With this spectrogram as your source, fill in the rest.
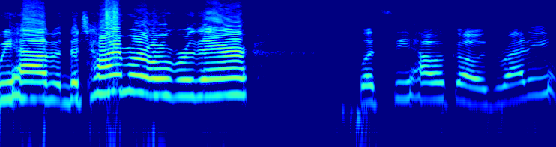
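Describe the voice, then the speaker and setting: A woman with an American accent, her bright, sharp tone raised and projected, at a fairly slow pace with ordinary pitch variation. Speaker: local news reporter and anchor. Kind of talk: casual on-camera banter.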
